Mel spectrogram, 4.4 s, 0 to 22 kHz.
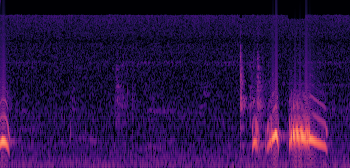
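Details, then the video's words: Lure cooing of a spotted dove, used to trigger other doves to coo: one arched note at the start, a quiet pause, then a quick pair of short coos leading into a long, roughened, downward-sliding coo. "Tiếng chim cu kích bổi Hiệu quả /Cu gáy kích bổi/ Chim cu gáy kích bổi 100% mở gáy liền"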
